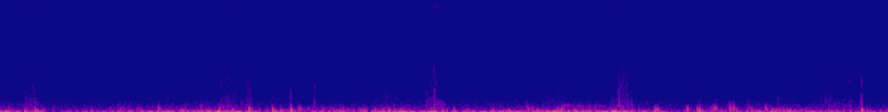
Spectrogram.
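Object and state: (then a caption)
Metal microphone capsule rubbed by fingers. Two fingers in rubber finger cots rub directly on the left metal capsule of a binaural microphone pair. The sound is a deep, muffled rumbling and scuffing, with soft thumps and a few brief, brighter clicks layered over a low, continuous drone.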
